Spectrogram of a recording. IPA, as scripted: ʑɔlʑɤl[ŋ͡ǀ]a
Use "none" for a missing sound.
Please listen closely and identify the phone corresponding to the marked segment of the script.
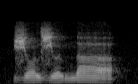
n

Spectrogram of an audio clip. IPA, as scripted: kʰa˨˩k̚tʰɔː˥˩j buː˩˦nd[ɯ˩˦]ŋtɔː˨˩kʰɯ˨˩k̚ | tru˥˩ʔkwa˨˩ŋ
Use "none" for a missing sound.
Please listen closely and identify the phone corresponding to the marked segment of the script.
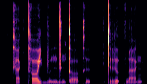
ɯ˩˦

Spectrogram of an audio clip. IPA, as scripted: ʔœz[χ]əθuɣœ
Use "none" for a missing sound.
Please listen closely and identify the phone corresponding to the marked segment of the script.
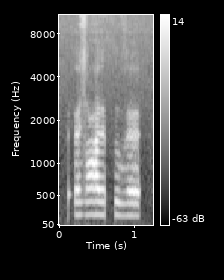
ʕ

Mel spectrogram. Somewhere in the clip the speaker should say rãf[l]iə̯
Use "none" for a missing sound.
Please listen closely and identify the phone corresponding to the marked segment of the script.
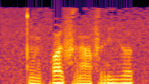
r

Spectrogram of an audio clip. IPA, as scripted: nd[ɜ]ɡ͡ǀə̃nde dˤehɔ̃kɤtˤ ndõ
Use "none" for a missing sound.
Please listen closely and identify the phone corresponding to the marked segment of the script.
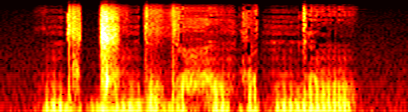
ɜ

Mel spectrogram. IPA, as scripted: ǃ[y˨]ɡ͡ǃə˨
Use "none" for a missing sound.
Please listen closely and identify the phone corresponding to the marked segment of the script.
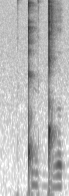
y˨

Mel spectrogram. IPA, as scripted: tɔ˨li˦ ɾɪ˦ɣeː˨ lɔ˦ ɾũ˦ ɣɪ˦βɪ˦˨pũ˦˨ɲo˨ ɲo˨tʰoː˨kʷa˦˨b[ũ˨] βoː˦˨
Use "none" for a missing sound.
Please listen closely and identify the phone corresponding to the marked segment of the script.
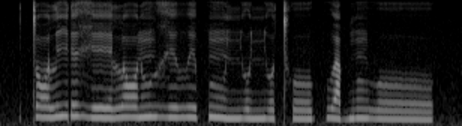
ũ˦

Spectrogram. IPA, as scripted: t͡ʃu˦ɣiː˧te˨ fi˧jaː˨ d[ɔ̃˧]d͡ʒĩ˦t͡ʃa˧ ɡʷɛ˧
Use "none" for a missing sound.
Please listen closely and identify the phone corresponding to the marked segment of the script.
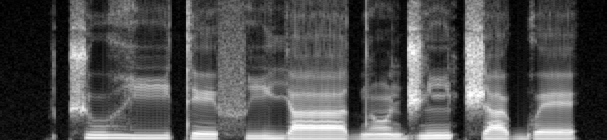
ɔ̃˨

